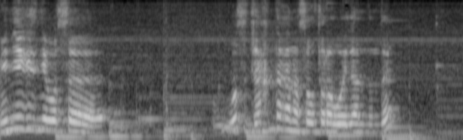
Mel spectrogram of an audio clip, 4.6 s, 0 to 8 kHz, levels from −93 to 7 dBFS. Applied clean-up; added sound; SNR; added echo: none; none; none; none.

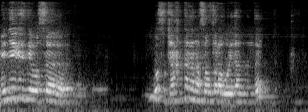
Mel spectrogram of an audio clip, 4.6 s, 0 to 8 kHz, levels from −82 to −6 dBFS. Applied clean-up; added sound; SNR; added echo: neural separator model SepFormer DNS4.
